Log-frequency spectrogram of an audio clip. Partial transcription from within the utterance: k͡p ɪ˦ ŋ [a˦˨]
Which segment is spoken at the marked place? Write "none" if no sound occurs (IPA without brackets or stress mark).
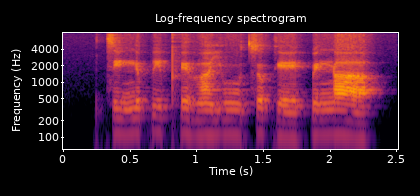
a˦˨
